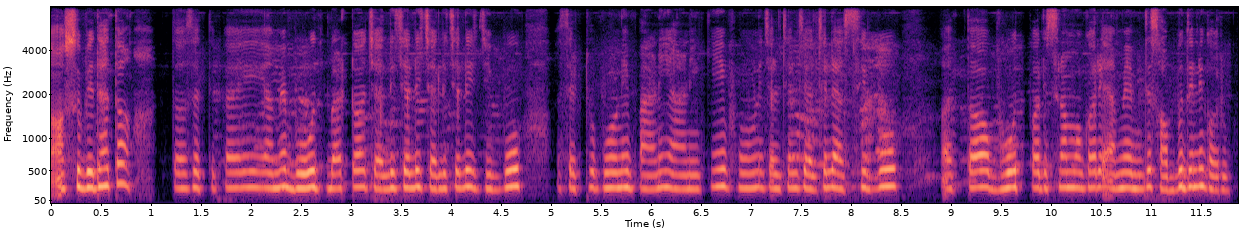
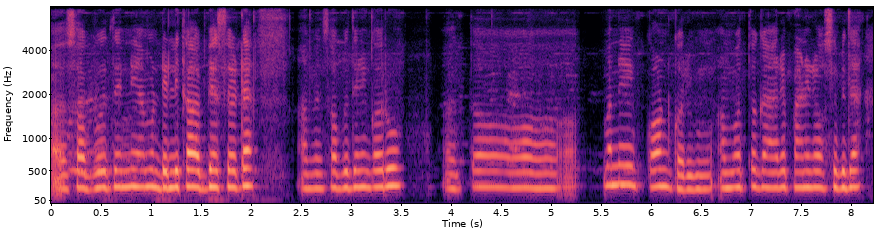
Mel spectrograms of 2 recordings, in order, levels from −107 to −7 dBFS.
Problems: background sounds at intervals, background conversations at intervals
